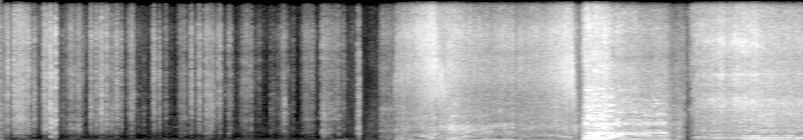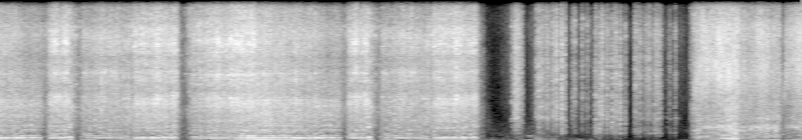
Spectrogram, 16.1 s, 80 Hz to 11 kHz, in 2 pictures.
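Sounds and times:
gas-powered lawn tool running: 4.0 - 12.8.

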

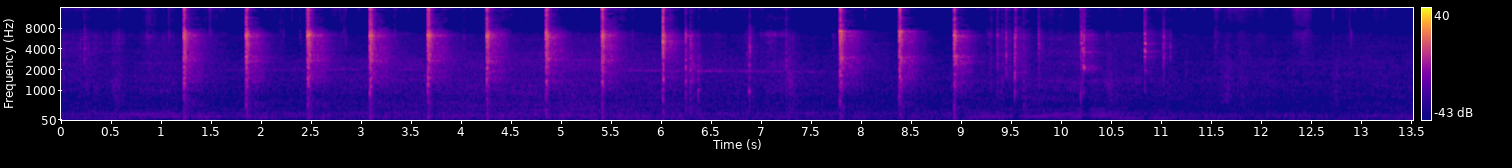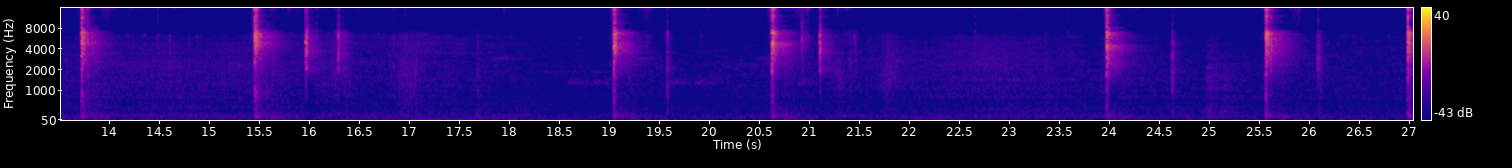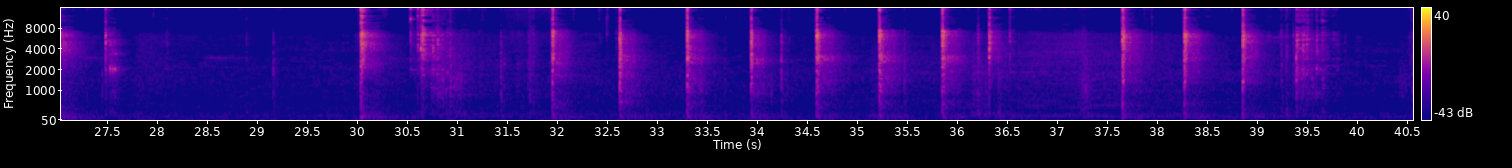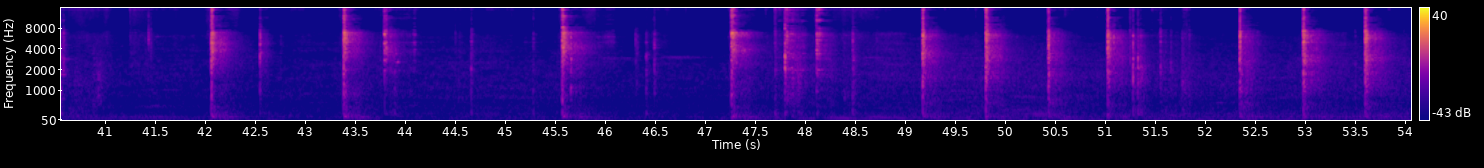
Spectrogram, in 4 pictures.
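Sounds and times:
hammer striking metal on anvil: 1.2 - 11.1, 47.2 - 48.6.

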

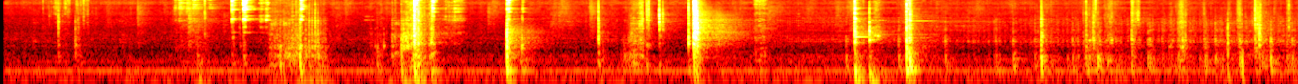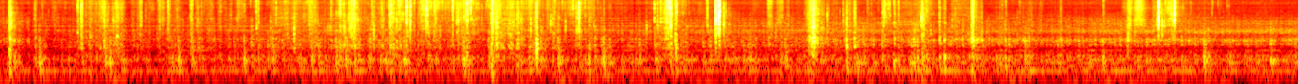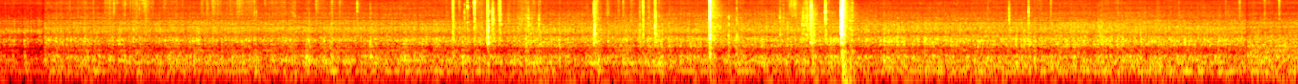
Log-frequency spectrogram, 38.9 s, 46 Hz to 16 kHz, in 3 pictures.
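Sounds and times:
steady brewer noise: 7.9 - 38.9
packet crinkling: 12.3 - 23.3, 24.2 - 25.0.

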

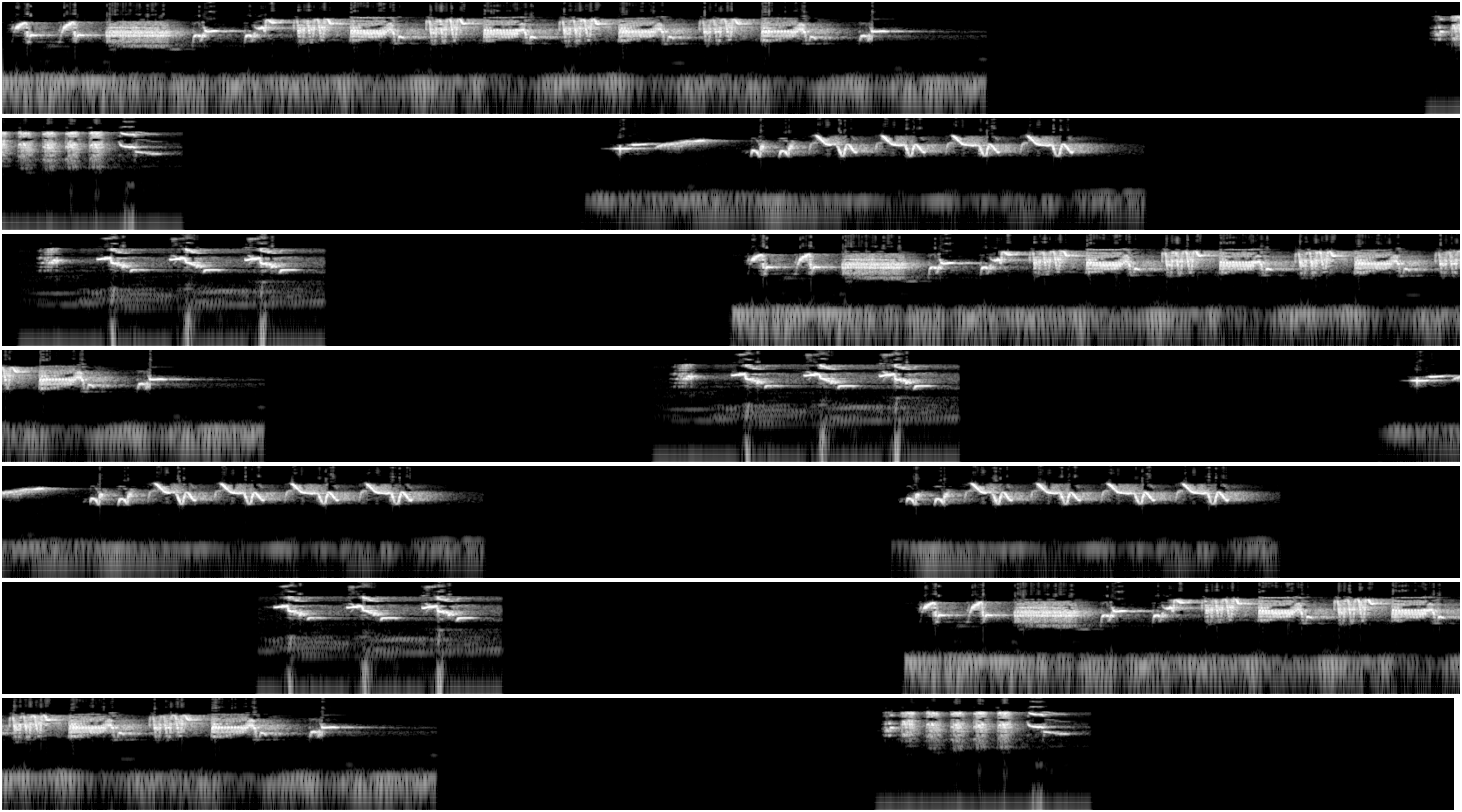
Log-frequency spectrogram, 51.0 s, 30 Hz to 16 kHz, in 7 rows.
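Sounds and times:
starling chattering song: 0.0 - 4.6, 18.2 - 22.9, 41.0 - 45.6.

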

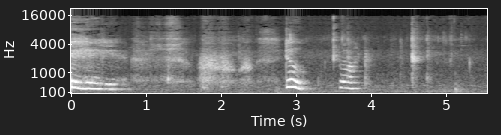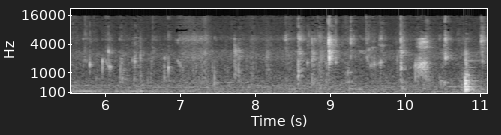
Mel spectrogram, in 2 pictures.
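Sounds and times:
child chewing: 4.3 - 11.0.

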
